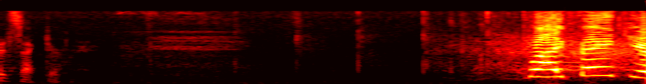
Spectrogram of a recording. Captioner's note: applause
